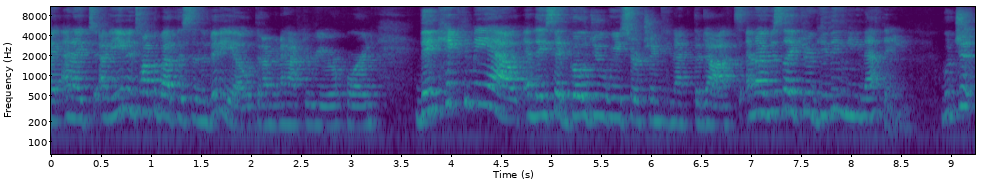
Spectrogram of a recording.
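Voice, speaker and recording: A woman's voice: fairly high pitch, fairly bright tone. Rambling woman in a very echoey room. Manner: rambling, emphatic, swearing, answering chat questions. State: voice going hoarse. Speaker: psychic channel host reading live chat. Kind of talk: casual live-stream chat.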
